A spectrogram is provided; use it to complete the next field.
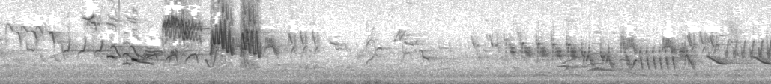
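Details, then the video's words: Robin in the UK singing to maintain a winter territory, one of few birds singing through the year: scattered high twittering phrases, a brief burst, then rapid trilled notes later on, other distant birds faint. "Beautiful song of Robins"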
